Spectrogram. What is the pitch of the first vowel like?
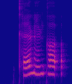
rising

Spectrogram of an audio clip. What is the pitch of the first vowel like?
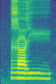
low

